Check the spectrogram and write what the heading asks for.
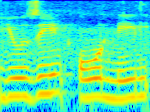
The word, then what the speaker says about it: यूजीन ओनील: यूजीन ओनील इसकी correct pronunciation है।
